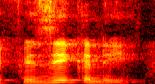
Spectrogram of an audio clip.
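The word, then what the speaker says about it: physically: हैं फिजिकली ये देखिए फिजिकली तो यहां पर भी ए का उच्चारण नहीं हो रहा है और देखिए लॉजिकली लॉजिकली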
